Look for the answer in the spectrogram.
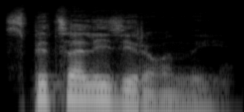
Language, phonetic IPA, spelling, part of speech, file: Russian, [spʲɪt͡sɨəlʲɪˈzʲirəvən(ː)ɨj], специализированный, verb / adjective, Ru-специализированный.ogg
- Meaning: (verb) past passive participle of специализи́ровать (specializírovatʹ); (adjective) special-purpose, specialized, special, dedicated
